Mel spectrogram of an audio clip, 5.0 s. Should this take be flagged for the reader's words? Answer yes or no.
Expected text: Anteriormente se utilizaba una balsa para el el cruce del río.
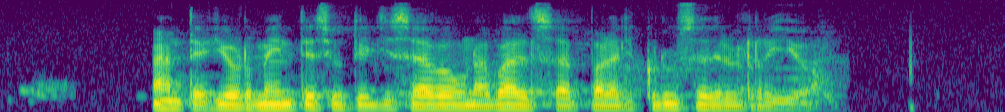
yes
